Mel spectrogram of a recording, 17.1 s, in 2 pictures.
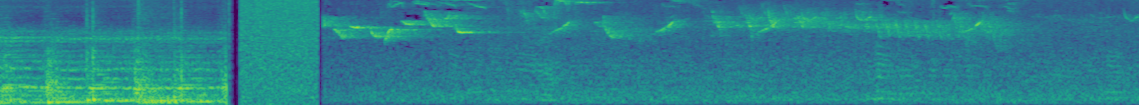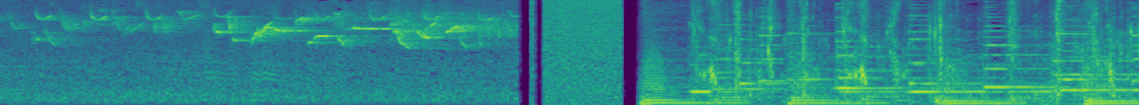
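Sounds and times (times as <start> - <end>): small birds chirping and singing: 2.4 - 12.5.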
